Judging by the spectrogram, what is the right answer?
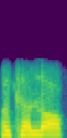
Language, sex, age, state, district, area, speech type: Marathi, female, 30-45, Maharashtra, Nagpur, urban, conversation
